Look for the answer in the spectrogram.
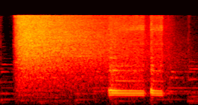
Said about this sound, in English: But next week, there'll be a grinding of the gears as I ask you for the mightiest mechanical marvel in the east of England. It could be the locomotives on the North Norfolk Poppy Line,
